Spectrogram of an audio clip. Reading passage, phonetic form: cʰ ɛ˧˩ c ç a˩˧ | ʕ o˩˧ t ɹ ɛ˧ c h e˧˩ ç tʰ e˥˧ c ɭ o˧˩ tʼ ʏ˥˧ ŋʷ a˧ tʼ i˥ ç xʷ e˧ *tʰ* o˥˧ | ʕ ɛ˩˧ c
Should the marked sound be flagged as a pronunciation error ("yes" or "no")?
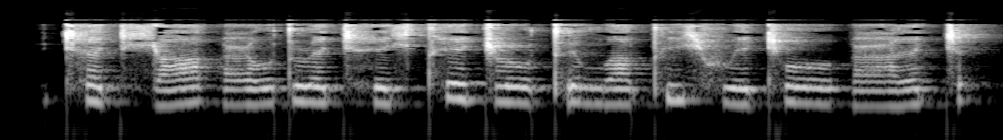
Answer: yes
